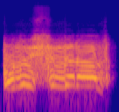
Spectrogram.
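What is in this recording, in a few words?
aircraft damaged, mood low, Turkish; War Thunder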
